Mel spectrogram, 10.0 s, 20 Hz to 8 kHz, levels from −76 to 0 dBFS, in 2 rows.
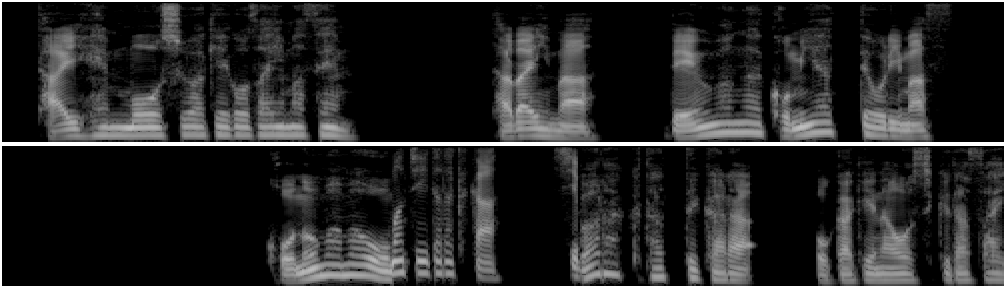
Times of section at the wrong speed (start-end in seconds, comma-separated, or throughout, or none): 6.96-7.91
